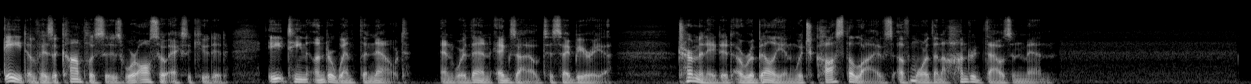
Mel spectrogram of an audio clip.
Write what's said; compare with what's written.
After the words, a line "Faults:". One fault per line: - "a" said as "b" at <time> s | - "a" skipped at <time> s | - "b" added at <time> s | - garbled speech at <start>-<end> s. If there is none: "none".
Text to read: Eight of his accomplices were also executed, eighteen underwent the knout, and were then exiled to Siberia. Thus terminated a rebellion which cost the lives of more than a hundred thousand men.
Eight of his accomplices were also executed, eighteen underwent the knout, and were then exiled to Siberia. Terminated a rebellion which cost the lives of more than a hundred thousand men.
Faults:
- "Thus" skipped at 6.1 s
